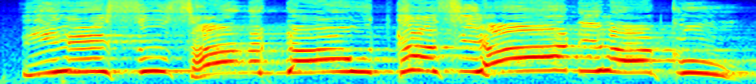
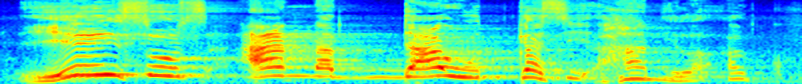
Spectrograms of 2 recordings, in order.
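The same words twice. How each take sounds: First: It is shouted very loudly. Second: It is called out at normal loudness.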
